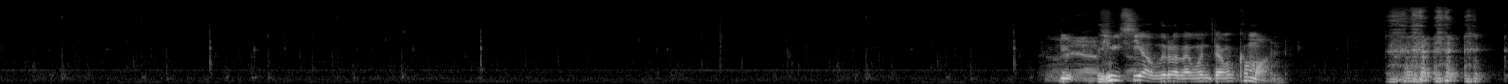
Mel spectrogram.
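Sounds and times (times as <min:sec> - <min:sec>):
person gulping and swallowing: 0:00.4 - 0:06.9.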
